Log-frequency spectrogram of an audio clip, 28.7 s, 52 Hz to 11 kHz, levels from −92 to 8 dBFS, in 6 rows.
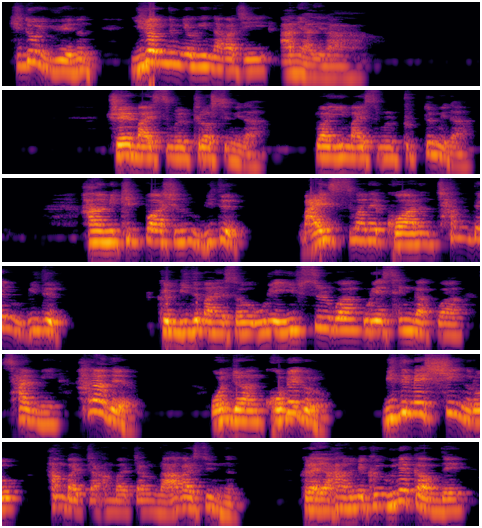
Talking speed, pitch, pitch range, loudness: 260 characters per minute, 170 Hz, 145-240 Hz, -19 LUFS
